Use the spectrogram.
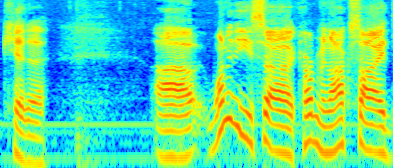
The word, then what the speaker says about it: Kidde: That's right, it's pronounced Kidde.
